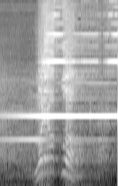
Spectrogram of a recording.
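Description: Public-address feedback: a single steady high-pitched tone rings through the loudspeakers and grows louder, over a short burst of a man's voice through the stage microphone about a second in.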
